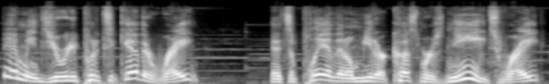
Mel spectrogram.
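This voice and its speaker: A man playing an earnest young factory worker in a manga dub, polite but indignant when wronged, with an expressive, emphatic delivery. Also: sits high, quick pace, no room sound, faint music behind. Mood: demanding. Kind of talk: anime-style manga dub acting with first-person narration.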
